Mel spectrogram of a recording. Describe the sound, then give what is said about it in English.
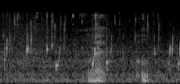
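Wet liquid sounds trickle and drip, with scattered small splashes and a fuller pouring burst midway, quiet and irregular with no talking. “It's really dripping fluid now.”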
